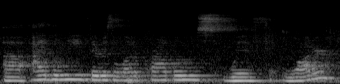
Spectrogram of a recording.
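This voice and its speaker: Heard with audible room echo, a woman with an American accent speaks with ordinary pitch variation. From upper Midwest, Wisconsin. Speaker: political candidate, college professor. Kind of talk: candidate forum speech.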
